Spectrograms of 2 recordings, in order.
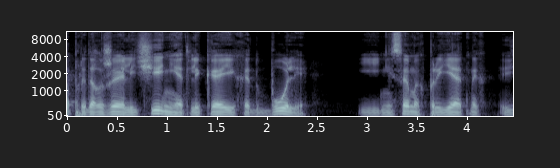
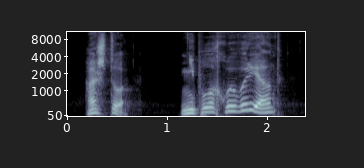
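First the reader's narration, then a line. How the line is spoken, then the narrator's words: Exclaiming. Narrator (Russian): воскликнул парень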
